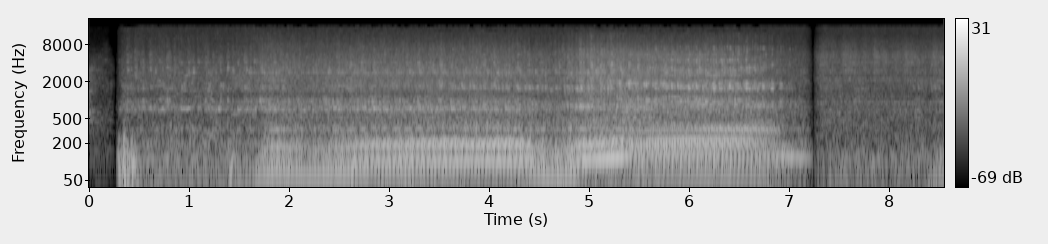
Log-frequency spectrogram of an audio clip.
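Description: Engine of a classic early-1960s Chevrolet police sedan running low and steady as the car rolls slowly past. It starts abruptly, grows louder a couple of seconds in, and cuts off suddenly near the end.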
